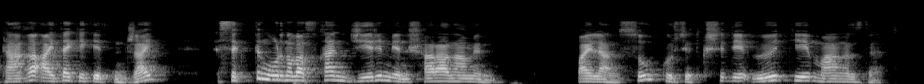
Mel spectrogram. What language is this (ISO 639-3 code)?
kaz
